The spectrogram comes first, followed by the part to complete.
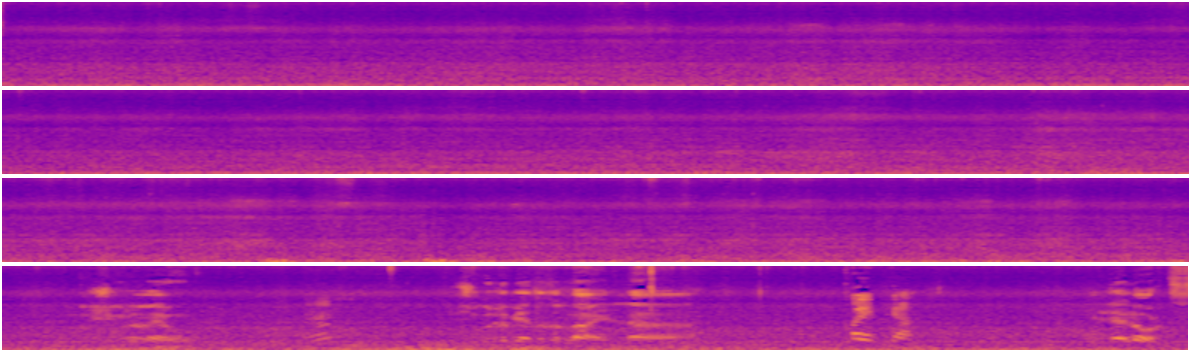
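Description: Steady road and engine rumble inside a moving car's cabin, with a deep drone that swells and fades over the first dozen seconds. Faint voices come in near the end.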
